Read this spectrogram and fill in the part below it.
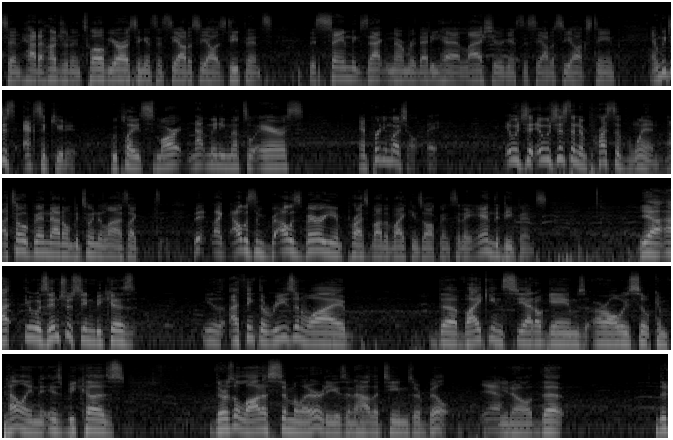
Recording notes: Bank Stadium live from the Vikings sideline after the game.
